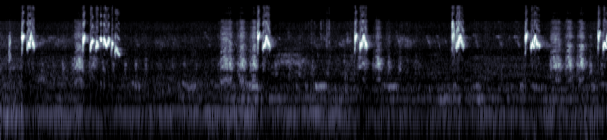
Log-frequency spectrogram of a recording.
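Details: Morning song of a red-whiskered bulbul, played for voice training to provoke fighting: short bursts of sharp, warbled notes come roughly every two seconds, with quieter chatter and a steady low hum between them.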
